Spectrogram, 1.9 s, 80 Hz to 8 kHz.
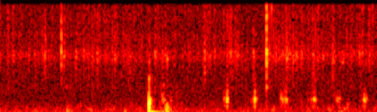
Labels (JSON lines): {"label": "biophony, grazing", "recorder": "SoundTrap 600 or HydroMoth"}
